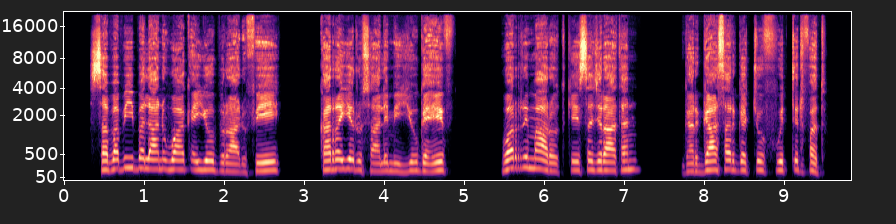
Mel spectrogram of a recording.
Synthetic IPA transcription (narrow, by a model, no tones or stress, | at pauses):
sɐbɐbiːbɐlaːnwaːkʼɐjːo̞ːbɪɾaːᶑʊfeː | kɐrːɐjɛɾʊsaːlɛmɪjːuːɡɐʔeːf | wɐrːɪmaːɾoːt̪ke̞ːsːɐd͡ʒɪɾaːt̪ɐn | ɡɐɾɡaːɾsɐːɾɡɐt͡ʃːuːfwɪt̪ʼːɪɾfɐt̪ʊ̥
